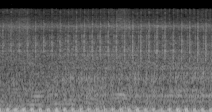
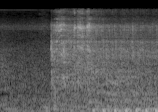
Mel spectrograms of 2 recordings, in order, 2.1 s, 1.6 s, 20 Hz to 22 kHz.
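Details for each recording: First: Yamaha Mio Soul i125 scooter at idle before valve clearance adjustment, rocker arm noted as noisy; light fast ticking rides steadily over idle in time with engine; excessive valve clearance. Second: Yamaha Mio i125 scooter: engine catches quickly and settles into a quiet, even idle, no longer noisy, with no ticking from the top end.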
